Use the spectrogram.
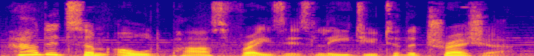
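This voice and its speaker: A man's voice: mid-range voice, wildly swooping pitch, normal speed. A man as an earnest adventurer with swooping intonation. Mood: earnest, polite. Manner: polite, questioning. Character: earnest, inquisitive male outsider adventurer. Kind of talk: AI-voiced fantasy game dialogue. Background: game music.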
